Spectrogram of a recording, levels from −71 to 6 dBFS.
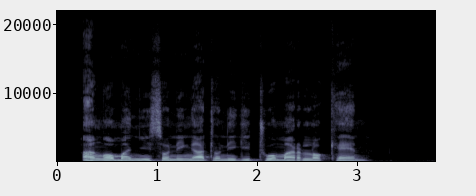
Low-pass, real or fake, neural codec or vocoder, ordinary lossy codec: none; real; none; none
